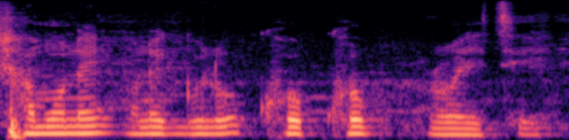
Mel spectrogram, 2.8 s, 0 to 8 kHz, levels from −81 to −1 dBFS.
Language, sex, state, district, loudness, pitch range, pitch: Bengali, male, West Bengal, Cooch Behar, -20 LUFS, 135-150 Hz, 145 Hz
